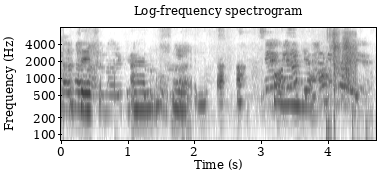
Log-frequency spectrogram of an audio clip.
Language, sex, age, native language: Icelandic, female, 10, Icelandic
